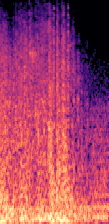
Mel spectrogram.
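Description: Sustained light machine gun fire in Call of Duty Modern Warfare II, a dense, continuous burst of rapid shots that stays loud and close throughout.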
